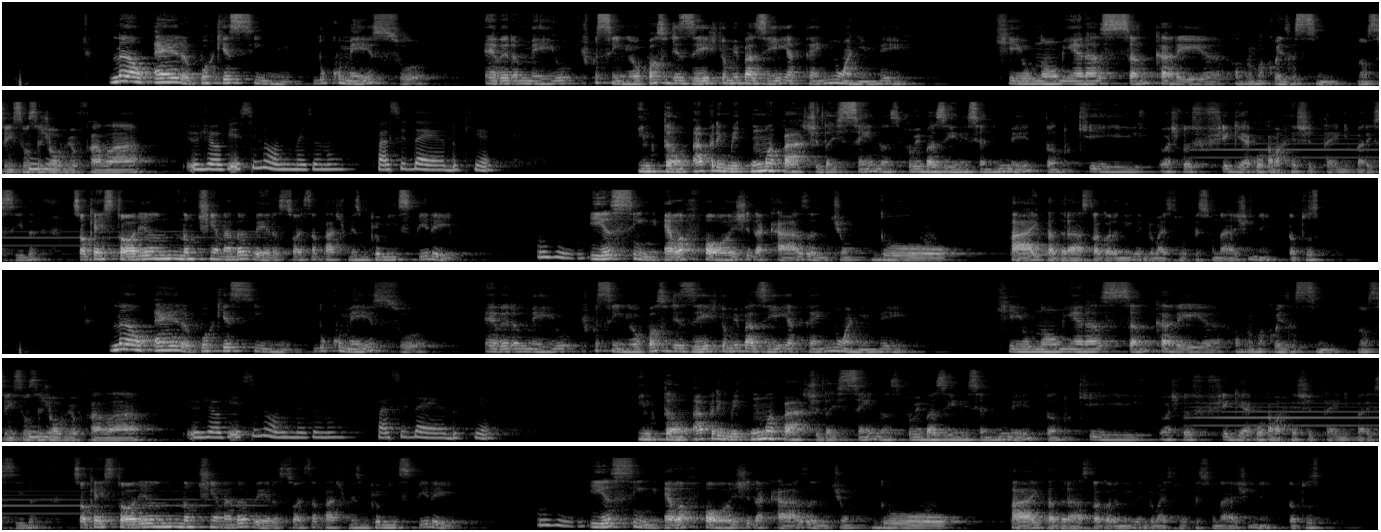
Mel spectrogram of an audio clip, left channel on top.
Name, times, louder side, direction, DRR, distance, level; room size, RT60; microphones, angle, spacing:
voice 1, 1.1-4.2 4.8-9.1 9.9-15.2 20.1-28.0 28.3-32.1 33.4-37.1 37.6-40.7, left 2 dB, 30° left, 0.8 m, -31 dB
voice 2, 14.0-14.4 15.6-17.3 17.5-18.8 32.9-33.4, left 5 dB, 50° left, 0.4 m, -33 dB
Wind instrument woodwind instrument, 25.6-30.2, right 4 dB, 5° left, 1.8 m, -51 dB
11.5 x 10.5 x 5.8 m
head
